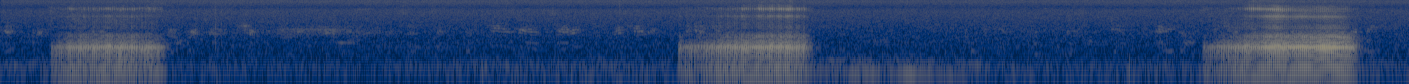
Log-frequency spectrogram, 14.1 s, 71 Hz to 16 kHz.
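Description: Three loud, rumbling snores on breathing in, roughly 13 breaths a minute, in a quiet room. Snoring.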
